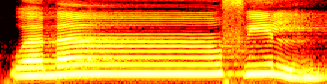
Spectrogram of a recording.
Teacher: Sebab ada ya sukun yang sebelumnya berbaris kasrah maka fi panjang dua harakat. Namun jika wasal jadi pendek fil namanya takhalus bil hadfi · Karena ada nun sukun menghadapi huruf fa, maka nun dibunyikan samar-samar, siap-siap menuju fa disertai dengung. Samar dan dengungannya sama karena fa makhrajnya pertengahan, tidak terlalu dekat, tidak terlalu jauh dari nun. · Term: ikhfa hakiki, Ikhfa awsat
